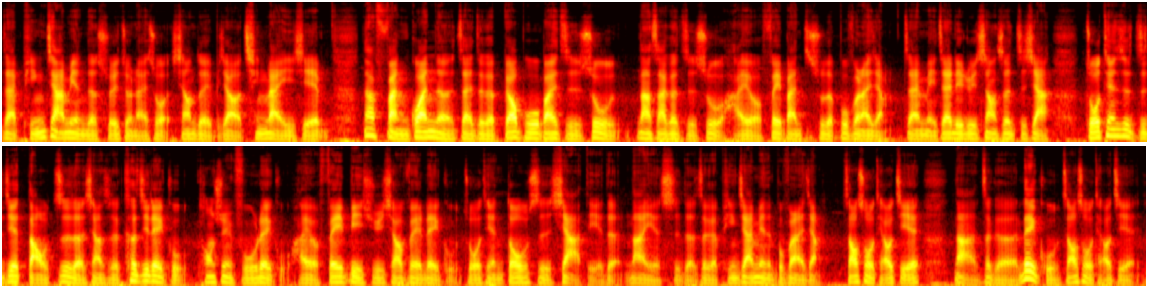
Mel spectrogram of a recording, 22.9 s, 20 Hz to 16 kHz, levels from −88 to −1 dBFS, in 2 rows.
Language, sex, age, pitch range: Chinese, male, 20-39, 80-100 Hz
